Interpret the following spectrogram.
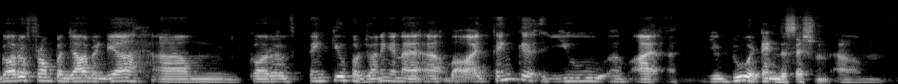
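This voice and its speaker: With a gravelly, medium-pitched voice, a man from Pakistan answers questions live as an immigration consultant. His delivery is halting, with many ums and restarts, and the recording quality is rough.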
